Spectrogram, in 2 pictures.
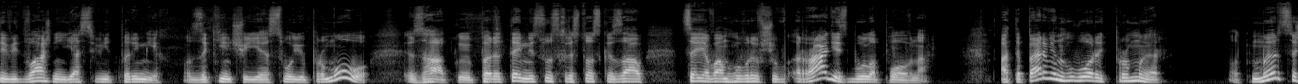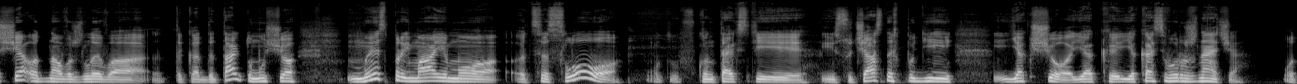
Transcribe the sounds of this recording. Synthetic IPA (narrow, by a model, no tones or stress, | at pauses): iʋʲid̪ʋɑʒnʲijasʲʋʲit̪̚peɾemʲix | ɔ̰t̪zɐkʲinʲt͡ʃʊjɛsʋɔjupɾɔmɔʋʊzɦɑd̪̚kɔjʊpeɾed̪̚t̪ɪmisusxɾɪst̪ɔsːkɐzɑwt̪sɛjaʋɑmɦɔʋɔɾɪwʃt͡ʃɔrɑdʲisʲt̚ʲbulˠɐpʰɔwnɐ̰ | ɐt̪epɛrʋʲinɦɔʋɔɾɪt̚ʲpɾɔmɪr | ɔ̰t̪mɪrt̪sɛʃt͡ʃɛʔɔd̪̚nɑʋɐʒlˠɪʋɐt̪ɐkɑd̪et̪ɑlʲt̪ɔmuʃt͡ʃɔmɪspɾɪjmɑjemɔt̪sɛslˠɔʋɔɔ̰t̪wkɔnt̪ɛksʲtʲiḭsʊt͡ʃɑsnɪxpɔdʲijjɐkʃt͡ʃɔjɐkjɐkɑsʲʋɔɾɔʒnɛt͡ʃɐ̰ | ɔ̰t̪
